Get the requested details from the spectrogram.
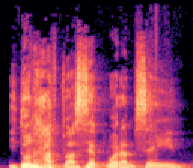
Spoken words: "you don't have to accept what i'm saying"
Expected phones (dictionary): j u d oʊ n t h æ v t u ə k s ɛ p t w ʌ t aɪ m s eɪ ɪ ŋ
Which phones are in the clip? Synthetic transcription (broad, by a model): j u d oʊ n t h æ f t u ə k s ɛ p t w ʌ t aɪ m s eɪ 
